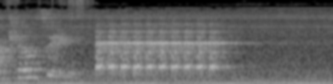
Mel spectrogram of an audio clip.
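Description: A door chime beeps rapidly.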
